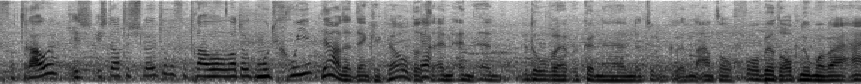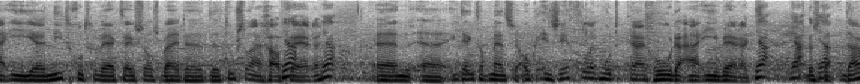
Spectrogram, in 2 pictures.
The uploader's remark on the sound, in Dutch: Live vanaf de SURF onderwijsdagen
